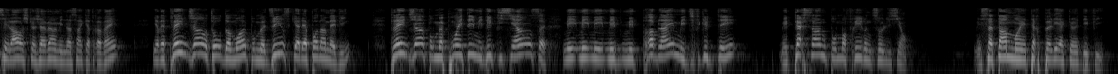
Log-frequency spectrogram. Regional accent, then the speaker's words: Quebec, Canada; mon épouse et moi, nous venons de la province de Québec, qui à elle seule, on m'a dit qu'elle était 50 fois plus grande que la Suisse. Juste la province de Québec. Et on n'est que 7 millions d'habitants dans cette grande province de Québec. Et nous, les Québécois

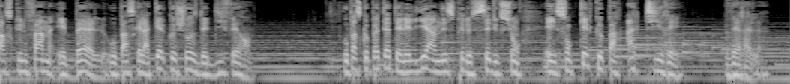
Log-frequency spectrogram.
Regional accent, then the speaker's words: France; born there; moi-même, je suis né en France

